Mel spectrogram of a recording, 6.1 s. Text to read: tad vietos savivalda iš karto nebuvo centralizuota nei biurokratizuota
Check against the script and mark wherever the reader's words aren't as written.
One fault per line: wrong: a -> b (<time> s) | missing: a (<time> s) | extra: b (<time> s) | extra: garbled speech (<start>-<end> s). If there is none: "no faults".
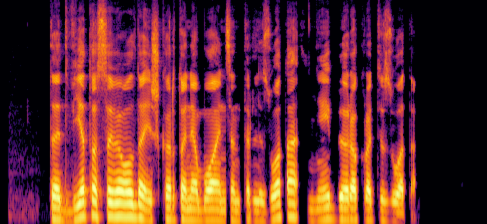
no faults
